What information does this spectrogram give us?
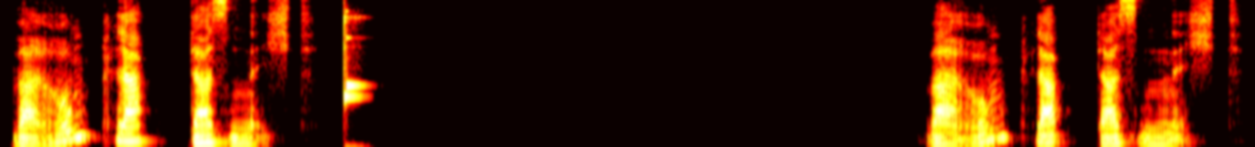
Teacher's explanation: é quase como se eu não falasse aquele T no final de klappt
